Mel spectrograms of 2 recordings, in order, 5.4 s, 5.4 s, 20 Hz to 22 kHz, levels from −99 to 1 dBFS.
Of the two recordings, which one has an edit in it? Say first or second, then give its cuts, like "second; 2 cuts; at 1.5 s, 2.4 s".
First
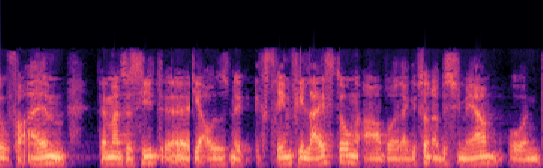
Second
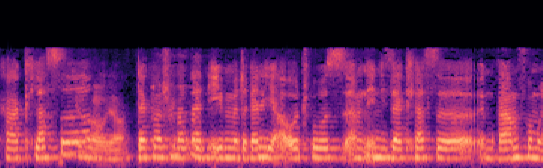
first; 2 cuts; at 1.9 s, 3.6 s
